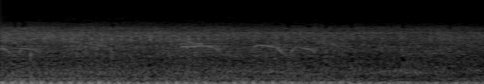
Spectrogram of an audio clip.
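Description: A motorcycle engine running nearby, its low pulsing hum slowly fading, with a few faint bird chirps about halfway through.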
